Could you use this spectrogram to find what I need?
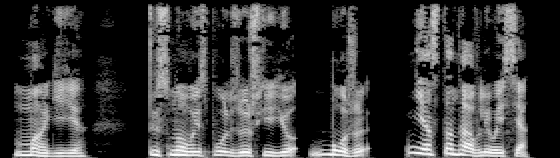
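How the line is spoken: Very loud screaming and moaning. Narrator (Russian): Ведьма кричала и стонала так громко, что было слышно даже за пределами резиденции

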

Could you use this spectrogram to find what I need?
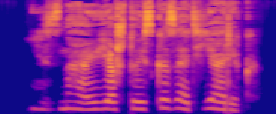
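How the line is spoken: Dejected sigh. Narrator (Russian): вздохнула Лада удрученно

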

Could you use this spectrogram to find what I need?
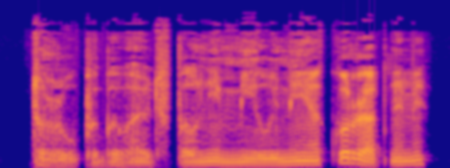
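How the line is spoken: Muttered. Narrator (Russian): пробормотал он

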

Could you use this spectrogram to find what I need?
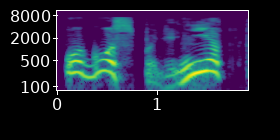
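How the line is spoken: Groaning in pain. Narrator (Russian): застонал я, пытаясь стряхнуть боль

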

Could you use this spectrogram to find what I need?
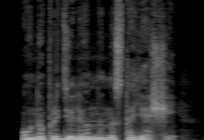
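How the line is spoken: Trembling voice. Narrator (Russian): дрожащим голосом резюмировал он

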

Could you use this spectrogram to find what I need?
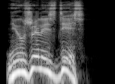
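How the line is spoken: Breathless. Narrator (Russian): выдохнул

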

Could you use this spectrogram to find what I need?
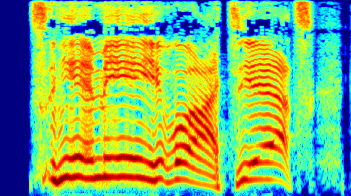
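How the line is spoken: Shouting. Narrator (Russian): крикнул Туз

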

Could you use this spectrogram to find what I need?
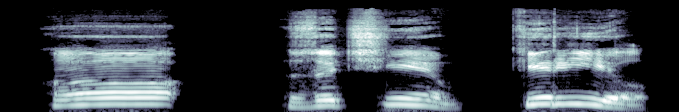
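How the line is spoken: Barely audible whisper. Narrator (Russian): едва слышно прошептала Лена

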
